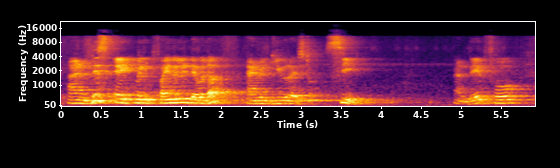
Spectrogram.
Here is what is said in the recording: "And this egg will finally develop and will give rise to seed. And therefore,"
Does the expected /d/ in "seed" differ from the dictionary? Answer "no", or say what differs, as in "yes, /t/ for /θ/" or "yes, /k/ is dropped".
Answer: yes, /d/ is dropped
